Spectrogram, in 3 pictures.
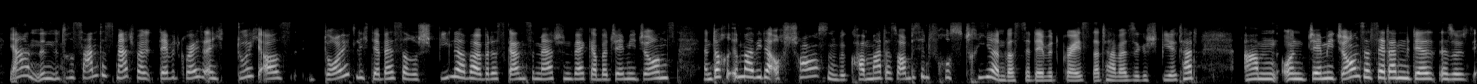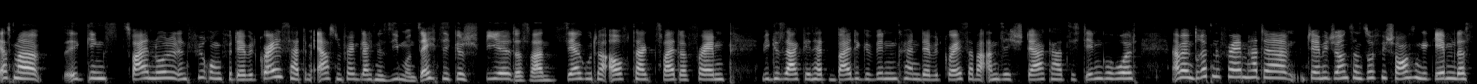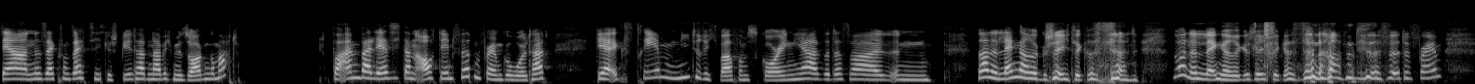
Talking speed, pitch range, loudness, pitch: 210 wpm, 235-290 Hz, -24 LUFS, 260 Hz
